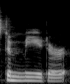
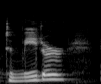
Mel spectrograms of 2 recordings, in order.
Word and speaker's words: Demeter: In this podcast, you'll hear me pronounce the goddess Demeter as both Demeter and Demeter. In Greek, the word would be Themeter. In English, it's most commonly Demeter. But in the group I told this story to, they pronounced her name Demeter.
